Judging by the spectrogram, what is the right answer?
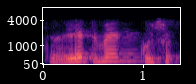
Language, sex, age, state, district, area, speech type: Hindi, male, 60+, Uttar Pradesh, Chandauli, rural, conversation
